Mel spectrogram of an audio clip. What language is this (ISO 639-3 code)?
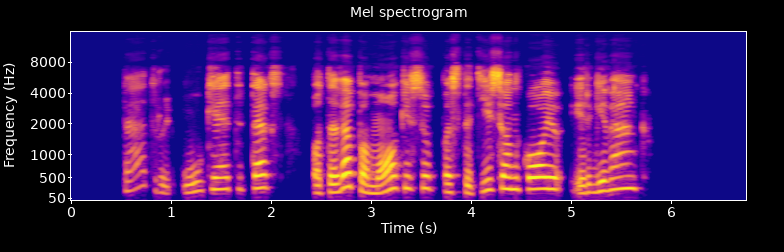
lit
